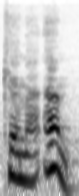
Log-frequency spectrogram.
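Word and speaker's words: כנען: manera en hebreo y se pronuncia kenaan verdad eh la palabra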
